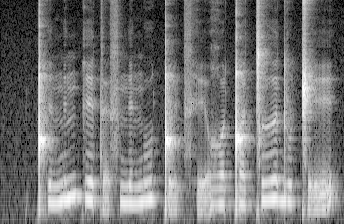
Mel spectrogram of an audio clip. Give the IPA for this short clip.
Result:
ǃʰ ɪ ŋ ɪ ŋ k e t ɛ̰ s ŋ e ŋ u ǃ ḛ t͡sʰ ḛ ʁʷ ɐ ǃ ɐ ǀ ɯ ə̯ d u ǁ ḛ

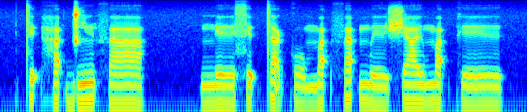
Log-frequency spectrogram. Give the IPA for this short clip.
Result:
t ɪ˦ ʔ h ä˦ ʔ d͡ʑ ĩ˦ θ ä˦ | n e˨ ɪ̯ s ɪ˦ ʔ t ä̰˦˨ k o˨ m ä˦ ʔ θ ä˦ ʔ m e˨ ɪ̯ ʃ a˦ ɪ̯ m ä˦ ʔ k e˦ ɪ̯

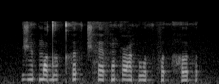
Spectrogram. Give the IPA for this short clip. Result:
ʒ ĩ θ m ɔ d ɤ kʰ ə θ t͡ʃʰ ɛ f õ θ ʕ õ θ β o θ f ɤ θ h ɤ θ

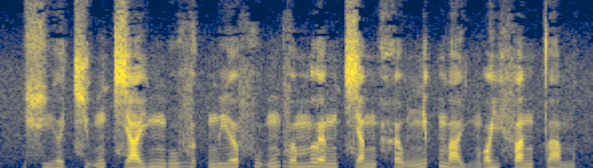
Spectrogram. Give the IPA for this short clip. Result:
x i̤˨˩ ə̯ t͡ɕ ṵ˧˥ ŋ t͡ɕ a˨˦ j ŋ u˨˦ v ə˨˩ t̚ m i˨˦ ə̯ f ṵ˧˥ ŋ v ə˨˦ m l ə˧ n t͡ɕ a˨˦ n h ə˧˩ w ɲ ə˦˥ t̚ m a̤˨˩ j ŋ ɔ˧ j f a˧ n t̪ a̤˨˩ m

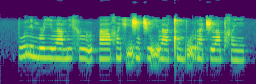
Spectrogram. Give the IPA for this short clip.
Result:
p u r i m ɹ i l ã m i x ɯ | ã χ ĩ x ḭ ʒ ɐ̃ t͡ʃ ð ḭ l ã ǃ ũ b ṵ r ã t͡ʃ ɹ ã p χ ĩ

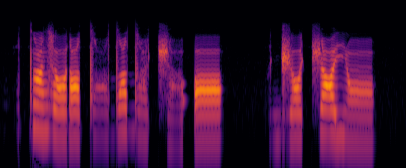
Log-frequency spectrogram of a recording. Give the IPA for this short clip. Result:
tˤ ũ˧ z ɔ˨ ɾ ʌ˨ tˤ ɑ̤˧ dˤ ʌ˦ dˤ i̤˨ t͡ʃ ɑ̤˨ ʔ ɒ˧ | d͡ʒ ɔ˨ t͡ʃ ɑ˧ j ɔ̃˨

